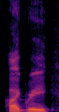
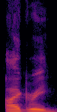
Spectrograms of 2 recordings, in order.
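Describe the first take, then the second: No difference in how they are said.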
